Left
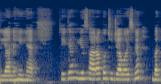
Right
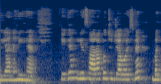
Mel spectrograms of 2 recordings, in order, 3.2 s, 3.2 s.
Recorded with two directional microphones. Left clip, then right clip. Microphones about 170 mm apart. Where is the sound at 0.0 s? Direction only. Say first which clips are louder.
Left 4 dB; 35° left (ahead or behind).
